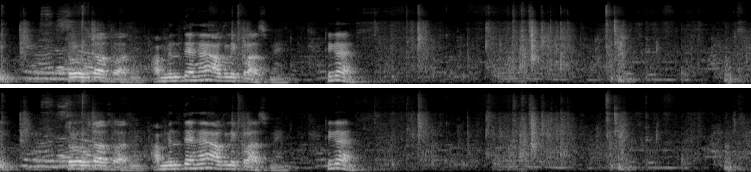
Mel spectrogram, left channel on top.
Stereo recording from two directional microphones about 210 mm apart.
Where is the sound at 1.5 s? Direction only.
25° right (ahead or behind); by 3.5 s 5° right (ahead or behind).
